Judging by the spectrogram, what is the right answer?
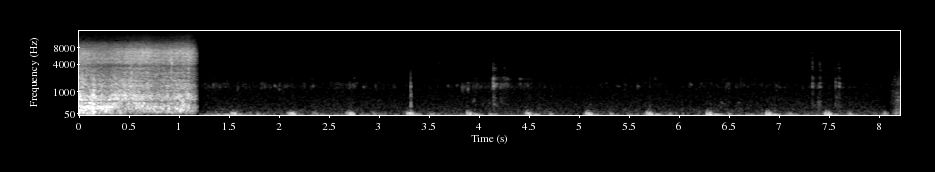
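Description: About a second of loud wind noise on the microphone, which cuts off abruptly. Then faint, muffled low knocks come roughly every half second: water slapping the drums of a homemade pontoon boat moving on a river. A faint high steady tone runs under them.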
